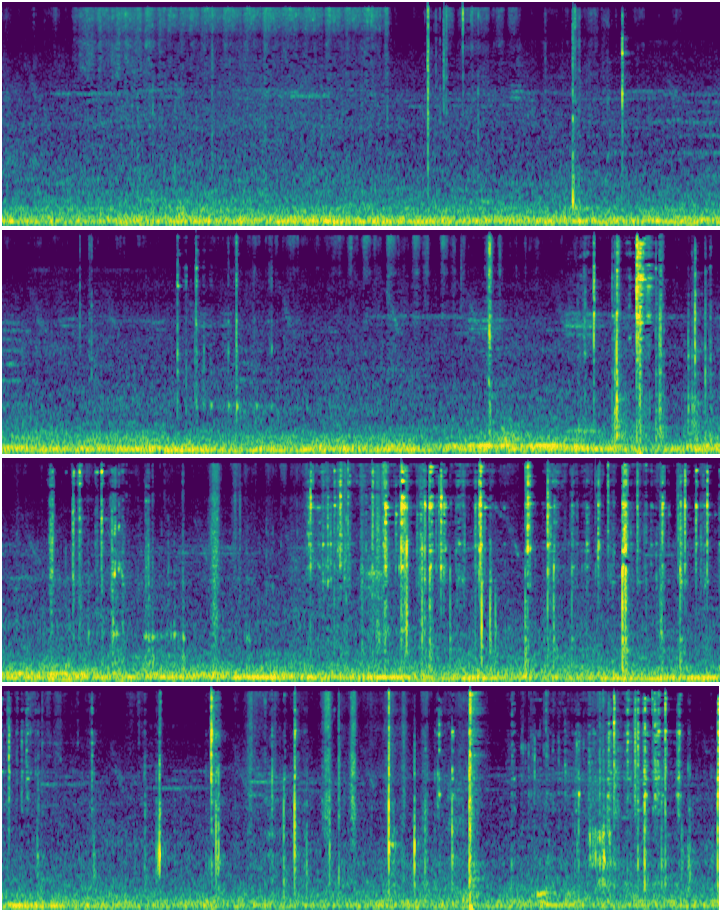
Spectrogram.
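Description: Metal clinks and clicks of pipe wrenches being handled and tightened on a threaded brass fitting, coming thickly in the second half over a steady low rumble.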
